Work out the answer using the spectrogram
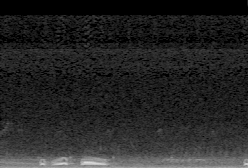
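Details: Spotted dove used as a trapping lure, karom-style voice. A brief lead note runs into two rich rounded coos, then a pause and another short note, over faint low rumble.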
